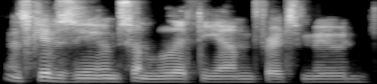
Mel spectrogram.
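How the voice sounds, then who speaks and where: A man's voice: lowish voice, flat delivery, takes it slowly, pushed and bright, no room sound, rough recording. A man co-hosting a podcast over a video call, chatting casually with dry, offhand quips. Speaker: podcast co-host. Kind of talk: casual chat.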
